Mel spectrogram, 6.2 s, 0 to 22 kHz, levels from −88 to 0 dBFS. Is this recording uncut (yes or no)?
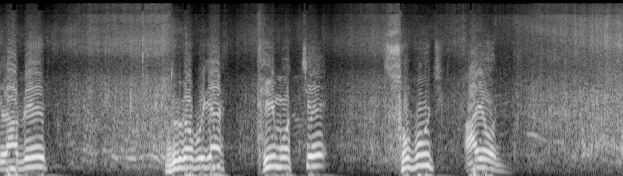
yes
